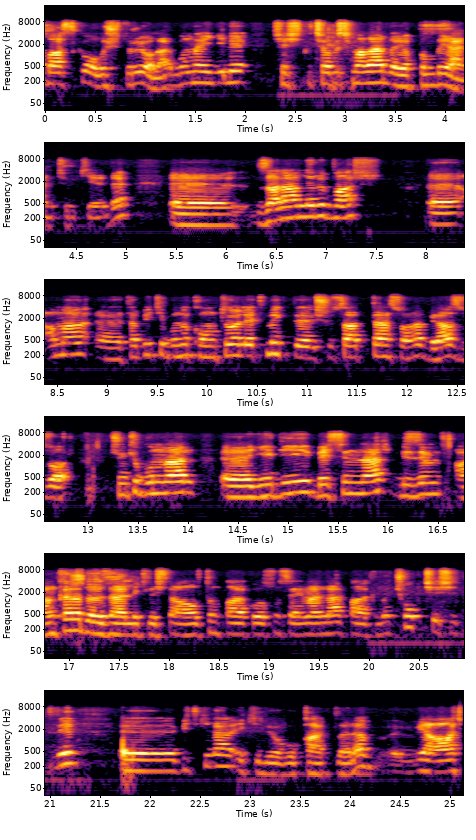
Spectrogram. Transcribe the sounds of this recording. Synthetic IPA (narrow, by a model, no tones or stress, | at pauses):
baskɯo̞lˠuʃt̪ʰuɾujo̞lˠaɾbununˠailʲɟilʲɪ | t͡ʃʰe̞ʃit̪lʲit͡ʃʰalˠɯʃmalˠaɾd̪ajapʰɯlˠd̪ɯjaːnit̪ʰyɾcʰijed̪ɛː | zaɾaɾlˠaɾɯvaɾ̥ | ɯːamaːt̪ʰabiːcʰibunukʰo̞nt̪ʰɾo̞lʲɛt̪mɛc̚d̪ɛʃusaːt̪ːænso̞nɾabiɾazːo̞ɾ̥t͡ʃʰyɲcʰybunlˠaɾ | ɯːje̞d̪iibe̞sinlʲæɾbizimaŋkʰaɾad̪aø̞zɛlʲːiclʲɛiʃt̪ʰɛalˠt̪ʰɯnpaɾkʰo̞lˠsunsɛjmænlʲæɾpaɾkɯnd̪at͡ʃʰo̞k̚t͡ʃʰe̞ʃit̪lʲɪː | bit̪cʰilʲæɾe̞cʰilʲijo̞bupʰaɾklˠaɾavɛaːt͡ʃ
